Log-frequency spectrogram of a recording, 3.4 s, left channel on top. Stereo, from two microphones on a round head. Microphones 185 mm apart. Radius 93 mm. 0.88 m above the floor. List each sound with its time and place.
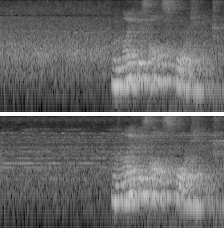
1.7 s a woman speaking: 55° left (ahead or behind), 1.7 m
